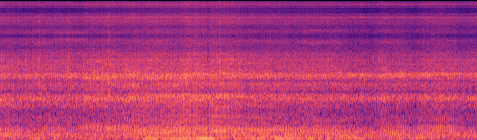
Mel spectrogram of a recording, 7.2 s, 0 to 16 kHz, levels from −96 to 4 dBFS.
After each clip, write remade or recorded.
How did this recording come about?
remade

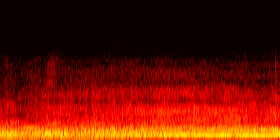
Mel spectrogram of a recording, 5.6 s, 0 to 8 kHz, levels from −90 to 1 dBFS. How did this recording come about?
recorded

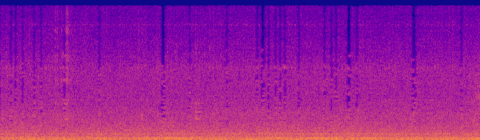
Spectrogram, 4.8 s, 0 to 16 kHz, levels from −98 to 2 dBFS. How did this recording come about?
remade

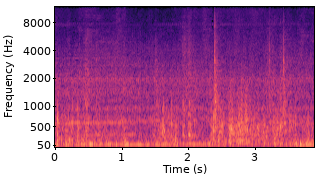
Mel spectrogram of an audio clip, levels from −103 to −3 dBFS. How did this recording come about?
recorded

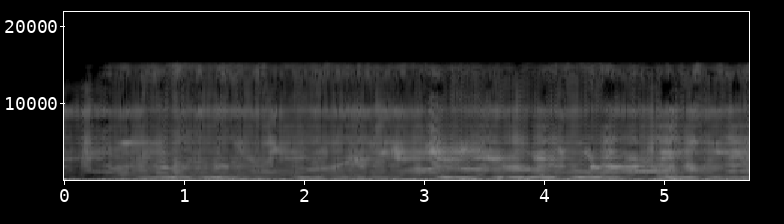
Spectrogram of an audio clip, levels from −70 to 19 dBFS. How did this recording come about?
remade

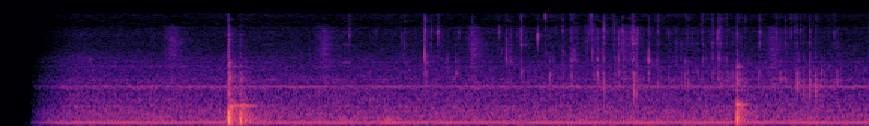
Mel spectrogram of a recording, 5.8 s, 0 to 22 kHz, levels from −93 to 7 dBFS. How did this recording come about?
remade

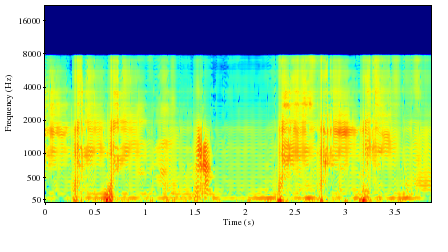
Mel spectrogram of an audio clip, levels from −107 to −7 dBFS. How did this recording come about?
remade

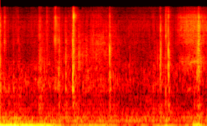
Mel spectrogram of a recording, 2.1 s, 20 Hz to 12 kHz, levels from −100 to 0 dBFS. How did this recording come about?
remade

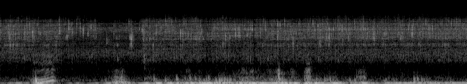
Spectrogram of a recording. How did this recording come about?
recorded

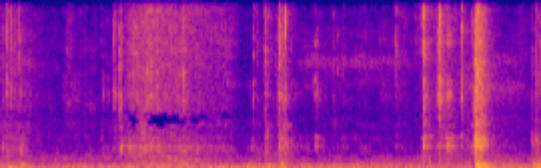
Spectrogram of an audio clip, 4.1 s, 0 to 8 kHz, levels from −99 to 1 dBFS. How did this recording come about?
recorded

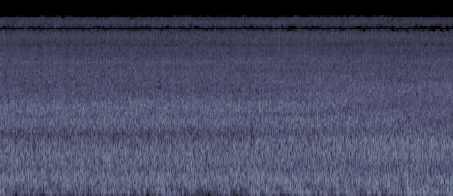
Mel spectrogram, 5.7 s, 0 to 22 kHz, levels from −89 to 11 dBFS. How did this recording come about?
remade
